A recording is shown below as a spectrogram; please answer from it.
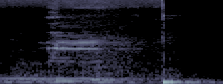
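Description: Near silence with a faint low hum, broken by a faint glassy rub about half a second in and a single soft click near the end as a glass hourglass is set down on a felt mat.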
